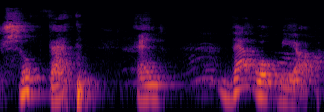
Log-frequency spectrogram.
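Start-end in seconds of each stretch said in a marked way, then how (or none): 0.0-0.8 whispered jab, close in. Retelling what a comedian said before a show: imitating a whisper. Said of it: "whispers in my ear".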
